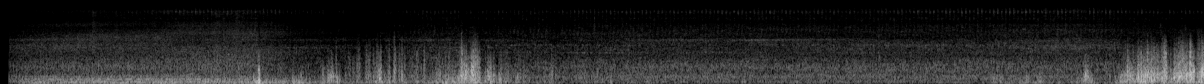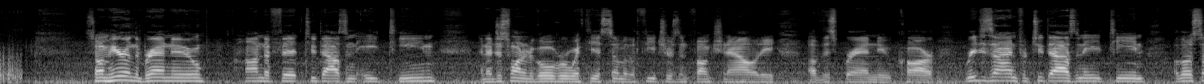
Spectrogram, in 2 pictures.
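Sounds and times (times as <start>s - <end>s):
car engine idling: 0.1s - 24.0s.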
